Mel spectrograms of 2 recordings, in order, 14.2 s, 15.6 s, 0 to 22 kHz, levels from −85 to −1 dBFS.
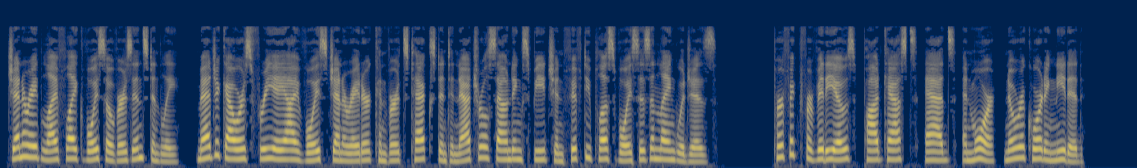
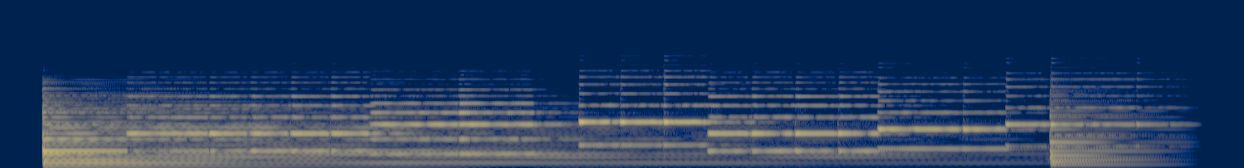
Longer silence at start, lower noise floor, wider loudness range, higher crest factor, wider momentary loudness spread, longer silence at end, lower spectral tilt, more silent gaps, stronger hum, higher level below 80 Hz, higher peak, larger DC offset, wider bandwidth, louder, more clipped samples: second, 0.1 s vs 0.5 s; first, under -90 dBFS vs -59 dBFS; about the same, 3 LU vs 5 LU; about the same, 18 dB vs 20 dB; about the same, 7 LU vs 9 LU; about the same, 0.7 s vs 0.75 s; second, -3.5 dB/octave vs -10 dB/octave; neither; neither; second, -62 dBFS vs -52 dBFS; first, -2 dBFS vs -12 dBFS; neither; first, 12 kHz vs 5.6 kHz; first, -19 LUFS vs -31 LUFS; neither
